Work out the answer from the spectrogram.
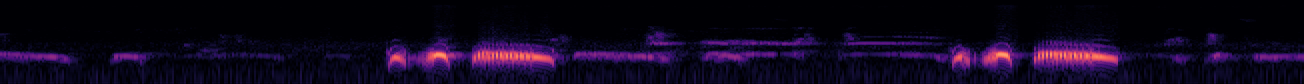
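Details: Spotted dove in 'giọng thổ' voice, a challenge call for fighting contests: a short double note and a long mellow coo, repeated twice about three and a half seconds apart, softer murmured coos between.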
